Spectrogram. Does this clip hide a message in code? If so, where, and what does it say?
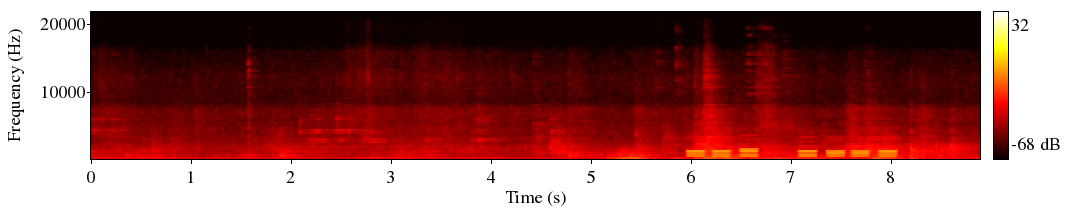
Yes: DTMF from 6.0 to 8.0 s, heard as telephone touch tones, dialled by hand, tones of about 170 ms, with the noise of a restaurant. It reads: 856 2778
